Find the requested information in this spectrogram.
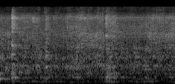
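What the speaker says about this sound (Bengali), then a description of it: "এবার আলুটা আমি ভালো করে লাল করে ভেজে নেবো" Potatoes sizzling steadily in a hot pan, a bright continuous crackle close up, with a couple of light stirring knocks and no talking.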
